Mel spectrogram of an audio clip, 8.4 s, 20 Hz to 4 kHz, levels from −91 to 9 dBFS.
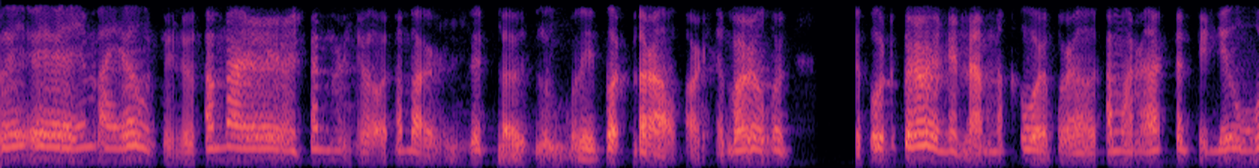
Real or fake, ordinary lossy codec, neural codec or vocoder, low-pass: fake; none; autoencoder, 22.05 kHz, a latent of 192 numbers a frame, VITS, trained on one speaker; 3.6 kHz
